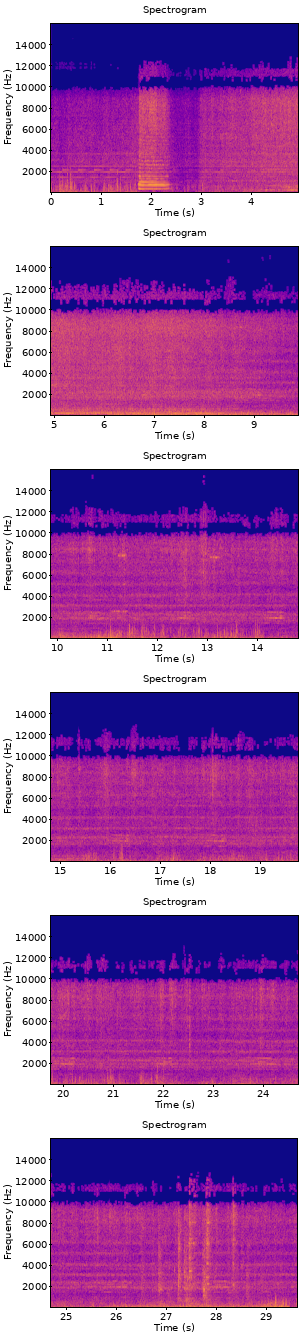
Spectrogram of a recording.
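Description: TasRail TR-class diesel-electric locomotives hauling a container freight train past. A short horn blast sounds about two seconds in, then the locomotives' engines run by with a steady drone. After that the container wagons keep rolling past with a continuous rumble and clickety-clack of wheels on rail joints.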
